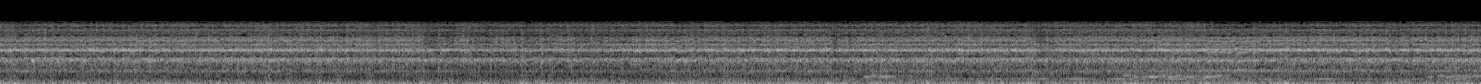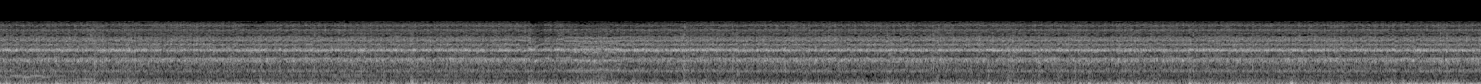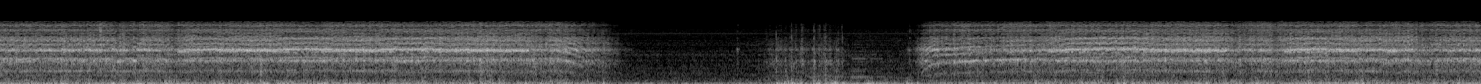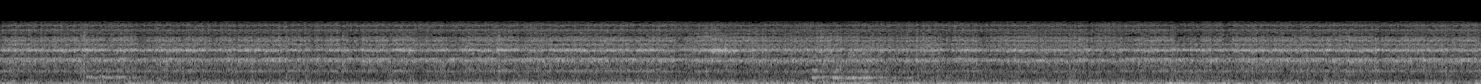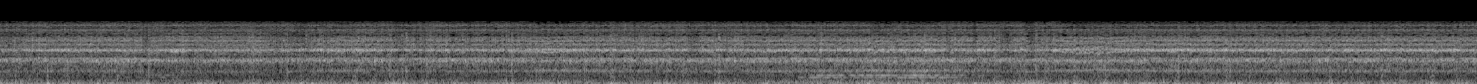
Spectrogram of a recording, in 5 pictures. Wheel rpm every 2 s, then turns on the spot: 160, 160, 160, 160, 160, 160, 160, 160, 160, 160, 160, 160, 160, 160, 160, 160, 160, 120, 10, 80, 160, 160, 160, 160, 160, 160, 160, 160, 160, 160, 160, 160, 160, 160, 160, 160, 160.
36-38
